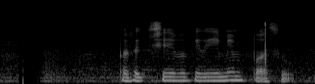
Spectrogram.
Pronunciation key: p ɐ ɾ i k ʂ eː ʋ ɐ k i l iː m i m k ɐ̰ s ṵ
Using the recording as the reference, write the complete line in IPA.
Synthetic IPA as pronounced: p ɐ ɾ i k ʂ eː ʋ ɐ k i ɾ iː m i m p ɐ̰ s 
